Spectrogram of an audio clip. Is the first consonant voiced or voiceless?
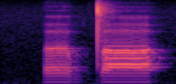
voiced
